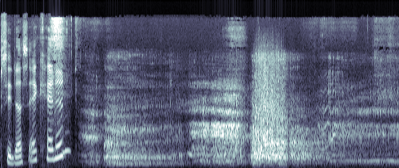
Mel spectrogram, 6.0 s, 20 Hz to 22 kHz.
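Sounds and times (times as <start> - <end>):
speech: 0.0 - 1.8
panther roaring: 1.2 - 5.9.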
